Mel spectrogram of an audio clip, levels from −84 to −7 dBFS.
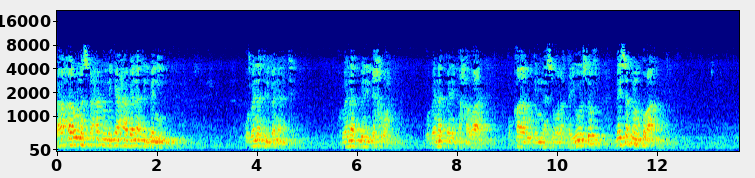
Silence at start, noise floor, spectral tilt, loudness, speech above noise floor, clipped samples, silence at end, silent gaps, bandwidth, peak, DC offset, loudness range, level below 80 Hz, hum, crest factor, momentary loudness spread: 0 s; -51 dBFS; -5.5 dB/octave; -29 LUFS; 24 dB; under 0.1%; 0 s; none; 8.4 kHz; -12 dBFS; under 0.1%; 4 LU; -64 dBFS; none; 18 dB; 21 LU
